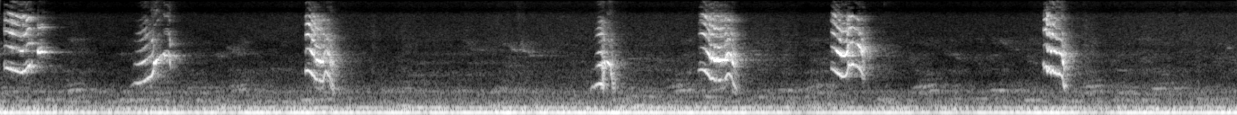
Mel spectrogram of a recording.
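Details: Talking parrots kept indoors, giving sharp, descending harmonic squawks roughly every one to two seconds over a steady low hum.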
